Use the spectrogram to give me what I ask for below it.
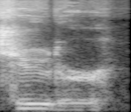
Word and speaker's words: Tsjuder: They've been around for a while, but it's pronounced Judah.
